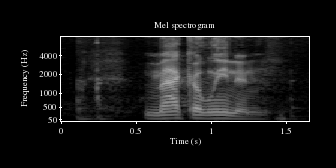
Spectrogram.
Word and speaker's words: McAleenan: McAleenan.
